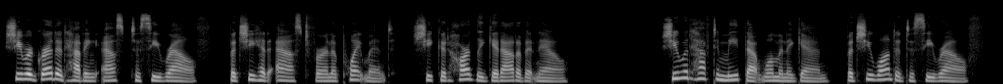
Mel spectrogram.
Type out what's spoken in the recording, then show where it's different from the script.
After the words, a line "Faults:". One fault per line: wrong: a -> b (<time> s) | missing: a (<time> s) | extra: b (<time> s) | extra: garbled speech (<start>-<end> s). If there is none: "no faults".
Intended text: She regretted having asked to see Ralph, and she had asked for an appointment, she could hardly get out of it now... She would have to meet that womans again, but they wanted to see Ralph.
She regretted having asked to see Ralph, but she had asked for an appointment, she could hardly get out of it now... She would have to meet that woman again, but she wanted to see Ralph.
Faults:
wrong: and -> but (2.3 s)
wrong: womans -> woman (7.6 s)
wrong: they -> she (8.6 s)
